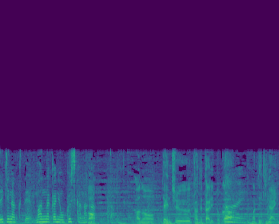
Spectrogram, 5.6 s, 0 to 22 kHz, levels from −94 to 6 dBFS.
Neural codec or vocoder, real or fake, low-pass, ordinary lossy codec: none; real; 7.2 kHz; none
